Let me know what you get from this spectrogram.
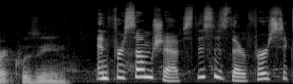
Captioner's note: voiceover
